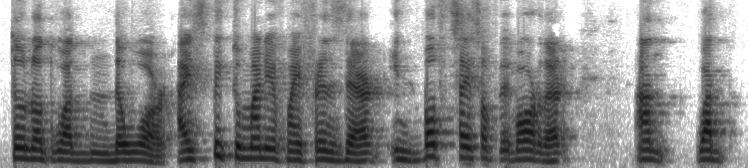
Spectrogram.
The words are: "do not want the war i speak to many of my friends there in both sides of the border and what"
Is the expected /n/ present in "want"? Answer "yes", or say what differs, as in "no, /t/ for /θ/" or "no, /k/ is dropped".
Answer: no, /n/ is dropped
